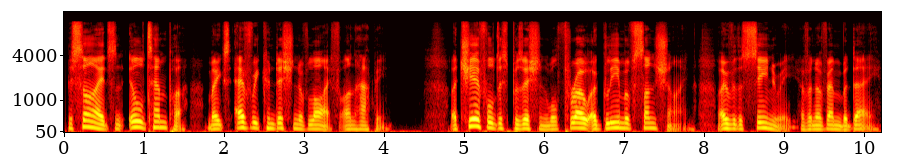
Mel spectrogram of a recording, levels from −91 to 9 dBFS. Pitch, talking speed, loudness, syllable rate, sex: 135 Hz, 155 wpm, -20 LUFS, 5.4 syllables/s, male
